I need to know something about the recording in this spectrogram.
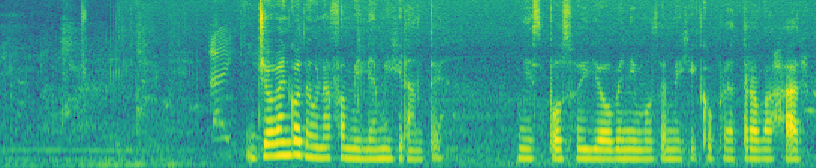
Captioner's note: speaking in Spanish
